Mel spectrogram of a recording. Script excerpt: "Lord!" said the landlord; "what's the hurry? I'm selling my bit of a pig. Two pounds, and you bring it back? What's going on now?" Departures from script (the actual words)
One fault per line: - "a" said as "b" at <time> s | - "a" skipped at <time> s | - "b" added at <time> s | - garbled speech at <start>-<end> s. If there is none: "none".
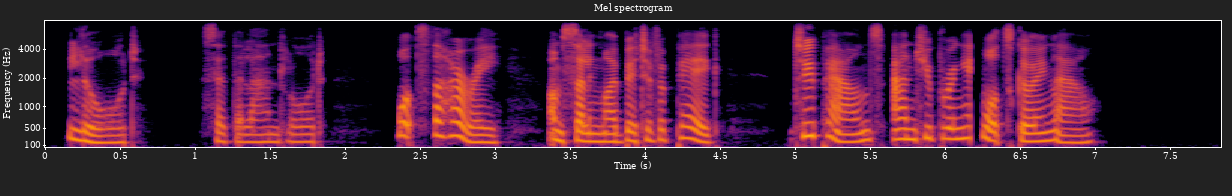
- "it back" skipped at 6.1 s
- "on" skipped at 6.7 s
